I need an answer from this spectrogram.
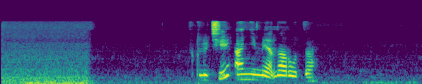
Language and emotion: Russian, neutral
